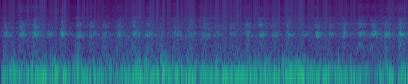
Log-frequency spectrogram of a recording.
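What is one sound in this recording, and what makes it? A steam train chuffs in the distance and draws closer.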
